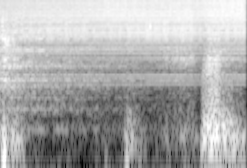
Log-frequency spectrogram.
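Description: A low, steady electrical hum, with one brief soft sound about a second and a quarter in.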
